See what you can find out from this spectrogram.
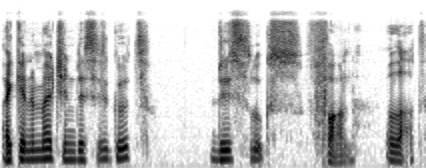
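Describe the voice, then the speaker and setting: The speaker has a Czech accent. The pace is very slow. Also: man. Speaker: YouTube reactor. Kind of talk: casual commentary. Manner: halting.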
